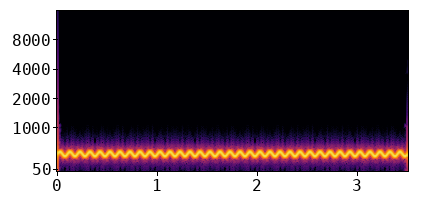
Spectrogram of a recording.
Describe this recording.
Sci-fi alien UFO warble
A warbling effect such as from an alien device in a cheesy 1950s sci-fi movie. Created in Adobe Audition.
